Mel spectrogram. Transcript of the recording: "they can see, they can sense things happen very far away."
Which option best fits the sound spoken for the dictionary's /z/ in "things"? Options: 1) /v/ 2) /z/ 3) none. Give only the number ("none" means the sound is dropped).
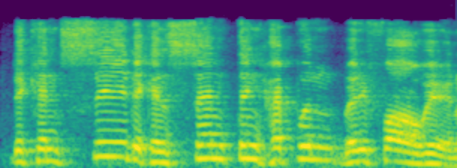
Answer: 3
